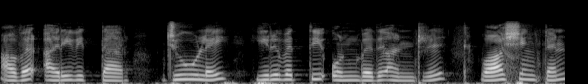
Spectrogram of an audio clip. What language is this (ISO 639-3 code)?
tam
